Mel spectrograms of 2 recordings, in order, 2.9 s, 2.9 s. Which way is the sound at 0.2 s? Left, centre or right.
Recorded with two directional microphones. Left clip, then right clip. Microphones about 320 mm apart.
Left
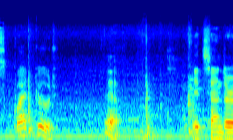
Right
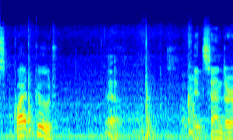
Right.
